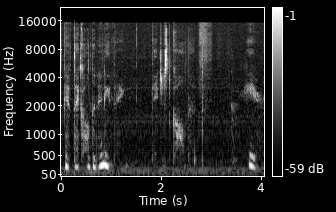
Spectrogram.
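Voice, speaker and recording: A woman softly whispering a story aloud in an ASMR style, deliberate and lingering on phrases with pauses. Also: a little high, fairly even intonation. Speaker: ASMR reader, channel host.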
